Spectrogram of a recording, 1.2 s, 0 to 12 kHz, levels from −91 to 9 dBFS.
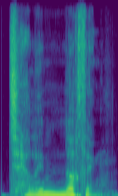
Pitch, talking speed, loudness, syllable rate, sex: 155 Hz, 150 wpm, -15 LUFS, 4.4 syllables/s, male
